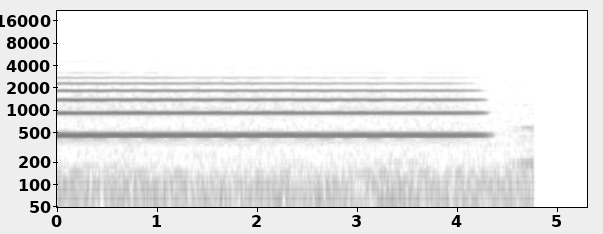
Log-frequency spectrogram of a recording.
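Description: A bugle plays a long, steady note outdoors, then stops.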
